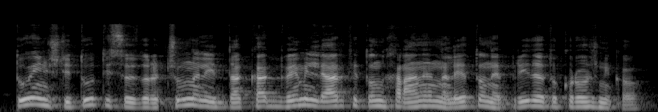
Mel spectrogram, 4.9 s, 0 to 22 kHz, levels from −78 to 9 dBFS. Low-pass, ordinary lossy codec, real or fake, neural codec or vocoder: 9.9 kHz; none; fake; vocoder, 22.05 kHz, 80 mel bands, Vocos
